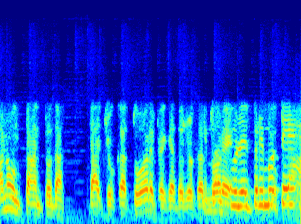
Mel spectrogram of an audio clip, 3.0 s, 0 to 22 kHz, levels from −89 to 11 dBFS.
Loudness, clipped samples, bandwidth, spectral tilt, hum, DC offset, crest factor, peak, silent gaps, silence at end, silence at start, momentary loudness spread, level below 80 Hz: -17 LUFS; under 0.1%; 4.3 kHz; -7.5 dB/octave; none; under 0.1%; 14 dB; -2 dBFS; none; 0 s; 0 s; 7 LU; -54 dBFS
